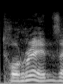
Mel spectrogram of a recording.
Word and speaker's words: Torrens: Actually, I do believe it's Torrens. I've been putting the accent on the wrong syllable.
